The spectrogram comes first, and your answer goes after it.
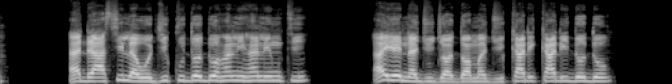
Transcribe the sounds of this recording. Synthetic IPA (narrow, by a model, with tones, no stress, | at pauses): ɛ˨ɖɛ˨a˨si˦lɛ˨wo˨d͡ʑi˦ku˦d̪o˦d̪o˦ɦã˦lĩ˦ɦã˦lĩ˦ŋũ˦t̪i˦ | e˦jɛ˦nɛ̃˨d͡ʒu˨d͡ʒɔ˨d̪ɔ˨mɛ̃˨d͡ʒu˨i˨ka˦ɖi˦ka˦ɖi˦d̪o˦d̪o˦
